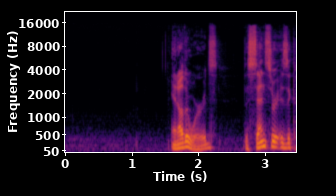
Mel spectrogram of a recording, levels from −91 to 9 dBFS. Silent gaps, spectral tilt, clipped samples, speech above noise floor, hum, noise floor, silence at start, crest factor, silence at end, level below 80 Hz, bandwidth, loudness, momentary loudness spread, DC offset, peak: none; -5 dB/octave; under 0.1%; 38 dB; none; -60 dBFS; 1.6 s; 20 dB; 0 s; -50 dBFS; 15.5 kHz; -23 LUFS; 11 LU; under 0.1%; -6 dBFS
